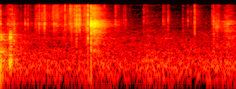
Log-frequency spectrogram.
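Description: Small cardboard packet being pulled open: a run of papery rustles and tearing, with the loudest tear about a second in. The packet was glued shut and tears as it is forced open the wrong way.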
